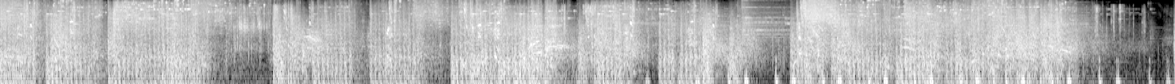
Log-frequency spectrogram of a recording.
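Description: Gunfire in the video game L.A. Noire: loud, dense, continuous shooting with clattering mechanical bangs and crashes, broken by a few brief lulls and fading toward the end.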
